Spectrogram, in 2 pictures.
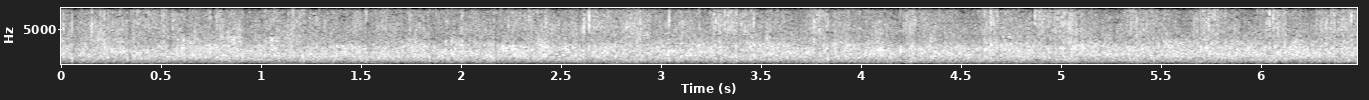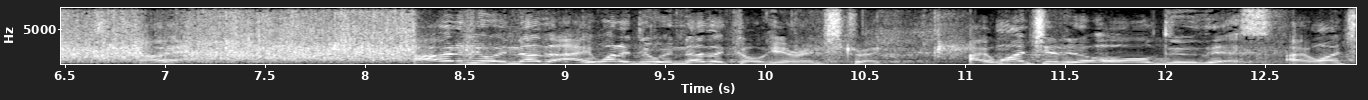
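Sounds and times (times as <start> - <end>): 
audience clapping together: 0.0 - 11.5
speech: 8.7 - 12.9.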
